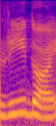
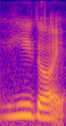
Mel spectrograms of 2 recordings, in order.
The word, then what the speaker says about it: হৃদয়: একটু জটিল উচ্চারিত হয় যেমন হৃদয় এই শব্দটা দেখো আমরা উচ্চারণ করি হৃদয় কিন্তু আসলে এটার শুদ্ধ উচ্চারণ কি হৃদয় আর এইচ আই মানে এভাবে লিখতে হবে আবার সুরিত বা আরিত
